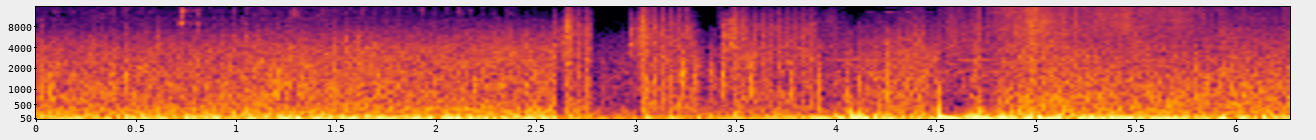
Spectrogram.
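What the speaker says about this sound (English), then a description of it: "since when did these machine guns hit like fucking 20 mils?" Machine guns on a D-500 aircraft firing in War Thunder, heard as a continuous roaring barrage with a few sharp dips and booming hits, loud and close throughout with no talk.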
